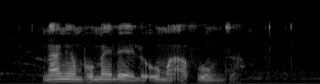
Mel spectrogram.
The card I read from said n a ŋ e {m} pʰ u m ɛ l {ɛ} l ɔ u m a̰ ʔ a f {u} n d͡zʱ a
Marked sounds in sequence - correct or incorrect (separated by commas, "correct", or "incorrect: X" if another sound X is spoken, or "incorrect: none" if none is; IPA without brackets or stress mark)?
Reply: correct, correct, incorrect: uː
